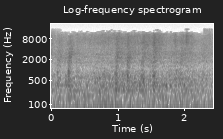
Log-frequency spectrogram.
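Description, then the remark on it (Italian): An Intercity train to Berlin rolls steadily along the rails through a city's northern outskirts into the countryside, a dense low rumble with faint rhythmic clicks of wheels over track joints, continuous throughout with no voices. “Sul treno per Berlino torno a leggere Caverne di Clemens Meyer. Mentre l'Intercity si infila nella periferia nord della città”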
